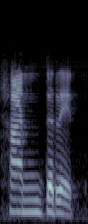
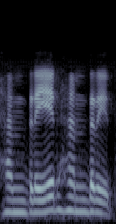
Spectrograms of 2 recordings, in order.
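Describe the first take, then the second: First: HUNDRED with a short final "dret"; short pronunciation. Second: HUNDRED HUNDRED with a lengthened second syllable; common mispronunciation. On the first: Teacher explaining the short vowel to pupils, short pronunciation. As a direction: cut the end of HUNDRED short. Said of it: "จะให้ออกเสียงสั้นไง". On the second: Teacher quoting how people wrongly say it, mispronounced hundred. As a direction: drag the "red" in HUNDRED as a mistake. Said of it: "ที่ออกเสียงกัน hundred hundred อะไรเนี่ย ผิด". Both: Shown as a demonstration.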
